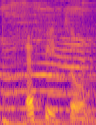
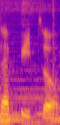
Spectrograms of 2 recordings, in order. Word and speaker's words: epitome: So, this other word, epitome, I would have pronounced epitome, but it's actually epitome.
